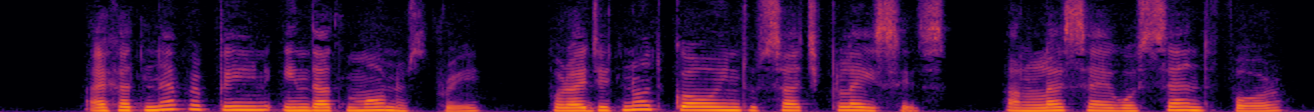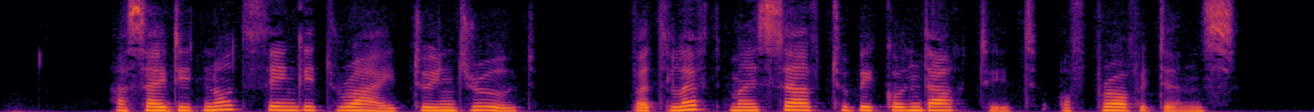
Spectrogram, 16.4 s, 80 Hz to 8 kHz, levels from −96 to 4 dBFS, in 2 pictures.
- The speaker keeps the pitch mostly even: Yes, narrow, 2.2 semitones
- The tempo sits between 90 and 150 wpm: Yes, slow, 135 wpm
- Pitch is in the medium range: No, high, 230 Hz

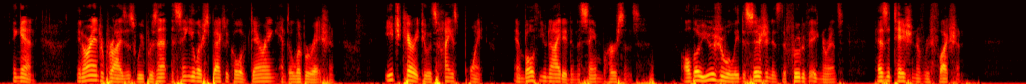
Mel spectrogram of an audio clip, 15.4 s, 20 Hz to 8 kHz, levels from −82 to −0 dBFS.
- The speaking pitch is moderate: No, low, 125 Hz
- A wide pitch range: No, average, 4.1 semitones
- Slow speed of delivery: No, average, 145 wpm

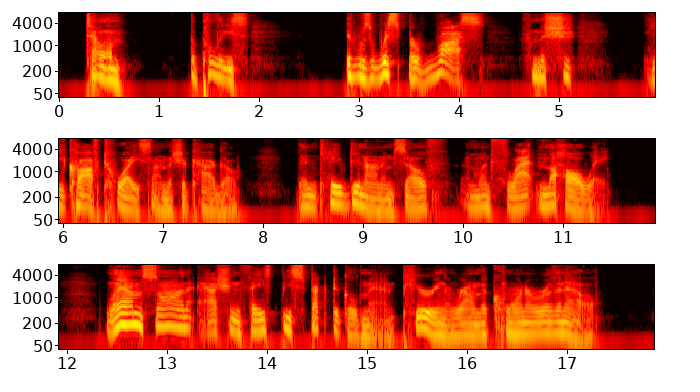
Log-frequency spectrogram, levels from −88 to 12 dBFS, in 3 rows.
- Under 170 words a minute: Yes, average, 150 wpm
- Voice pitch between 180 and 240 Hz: No, low, 110 Hz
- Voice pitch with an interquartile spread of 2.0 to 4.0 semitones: No, average, 5.2 semitones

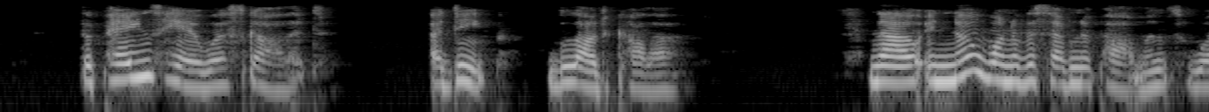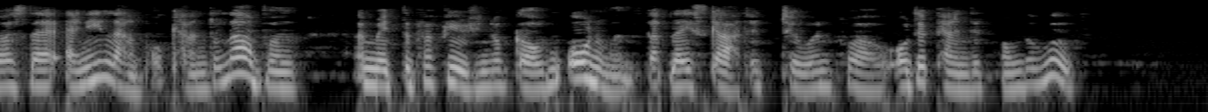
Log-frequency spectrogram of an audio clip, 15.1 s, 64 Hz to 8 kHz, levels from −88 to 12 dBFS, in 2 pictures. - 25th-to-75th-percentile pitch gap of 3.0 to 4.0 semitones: No, average, 4.4 semitones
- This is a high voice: Yes, high, 200 Hz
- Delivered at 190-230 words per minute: No, average, 155 wpm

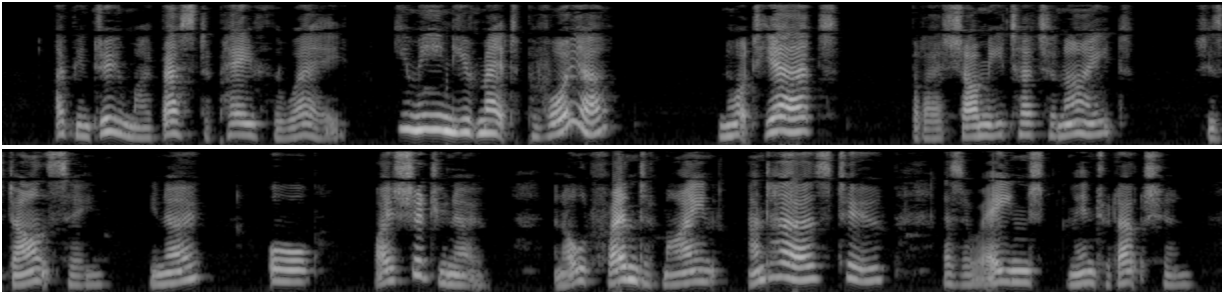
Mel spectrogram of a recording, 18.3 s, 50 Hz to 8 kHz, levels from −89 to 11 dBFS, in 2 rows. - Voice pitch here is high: Yes, high, 195 Hz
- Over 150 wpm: No, average, 145 wpm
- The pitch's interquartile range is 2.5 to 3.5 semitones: No, average, 4.8 semitones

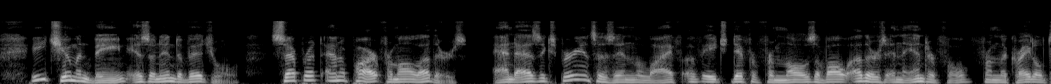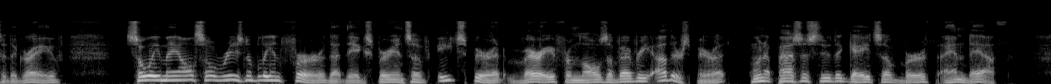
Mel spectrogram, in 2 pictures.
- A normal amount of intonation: No, wide, 6.9 semitones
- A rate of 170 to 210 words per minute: Yes, average, 185 wpm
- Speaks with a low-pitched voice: Yes, low, 115 Hz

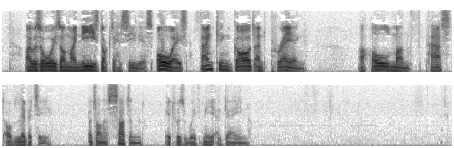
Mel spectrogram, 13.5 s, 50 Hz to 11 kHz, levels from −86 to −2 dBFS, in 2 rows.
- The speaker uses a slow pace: Yes, slow, 125 wpm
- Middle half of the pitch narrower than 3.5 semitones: No, average, 4.3 semitones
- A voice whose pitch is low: Yes, low, 100 Hz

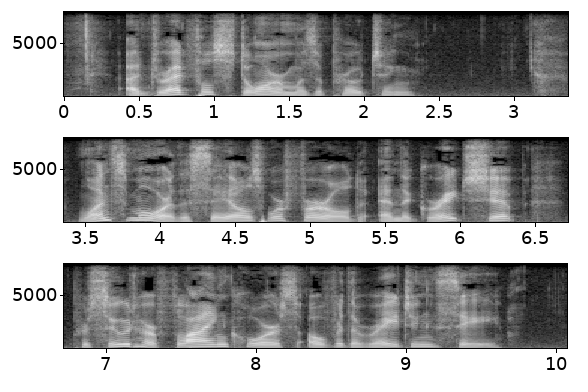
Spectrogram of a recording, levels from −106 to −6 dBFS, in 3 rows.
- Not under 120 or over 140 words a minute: Yes, slow, 135 wpm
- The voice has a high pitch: No, medium, 145 Hz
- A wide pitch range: Yes, wide, 6.4 semitones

